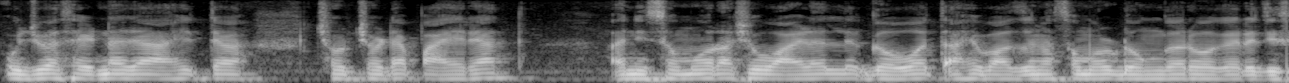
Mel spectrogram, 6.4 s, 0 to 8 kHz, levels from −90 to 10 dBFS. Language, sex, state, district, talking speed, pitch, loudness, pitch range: Marathi, male, Maharashtra, Aurangabad, 165 wpm, 115 Hz, -15 LUFS, 110-115 Hz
